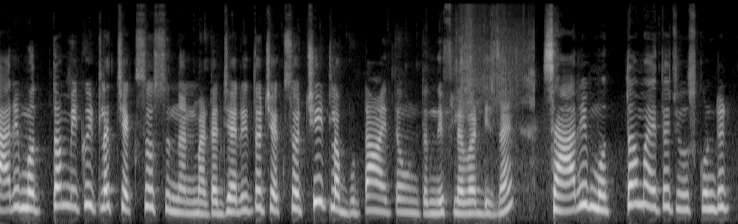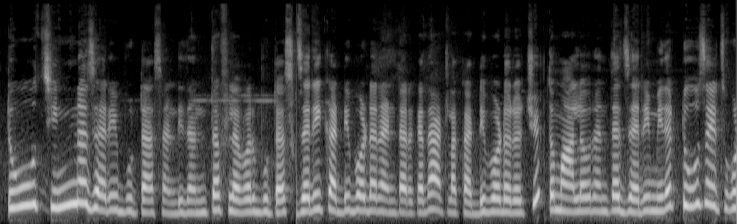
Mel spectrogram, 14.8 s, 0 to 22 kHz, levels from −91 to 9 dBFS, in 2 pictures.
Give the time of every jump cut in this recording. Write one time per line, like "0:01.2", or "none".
0:05.3
0:10.3
0:12.8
